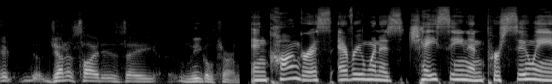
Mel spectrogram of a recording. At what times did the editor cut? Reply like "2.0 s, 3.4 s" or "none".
2.4 s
